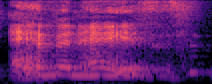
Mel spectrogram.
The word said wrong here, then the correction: Elvin Hayes: Elvin Hayes.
